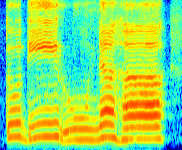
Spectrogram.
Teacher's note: नून को ज्यादा नहीं खींचा हा को खींचा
